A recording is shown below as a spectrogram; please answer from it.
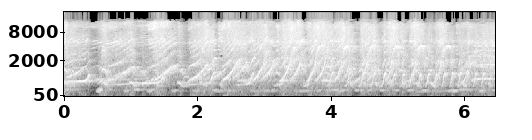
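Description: Monkeys give a fast chorus of rising, swooping whoops that overlap and repeat many times a second.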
